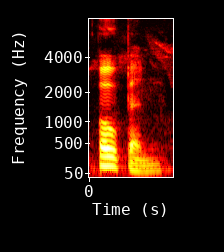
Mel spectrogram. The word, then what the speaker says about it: open: begin second syllable stressed but with this word and this word it's the first syllable that stressed open offer in these cases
